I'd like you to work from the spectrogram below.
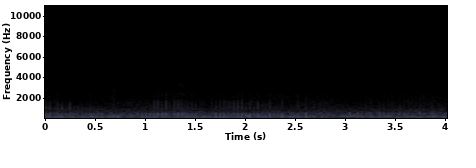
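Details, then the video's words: Domestic cat purring: a soft, continuous low rumble with fine rhythmic pulsing, steady throughout with no other sounds. "Cat Purr"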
